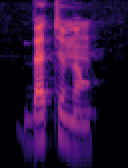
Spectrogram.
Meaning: 1. beating; hitting 2. battement
- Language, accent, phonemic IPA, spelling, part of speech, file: French, France, /bat.mɑ̃/, battement, noun, LL-Q150 (fra)-battement.wav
